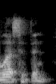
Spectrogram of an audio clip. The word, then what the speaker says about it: lecithin: then yeah I was I know the H is there I was just pronouncing it without you know route sounding the age so lecithin and from what I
